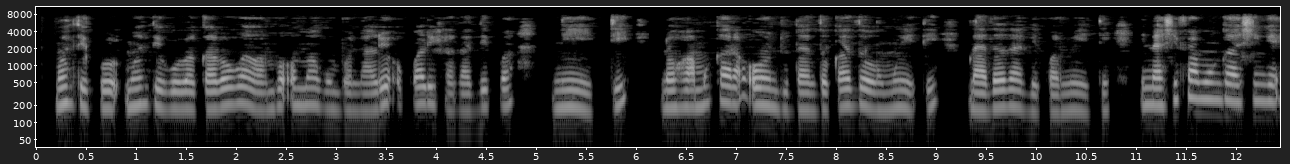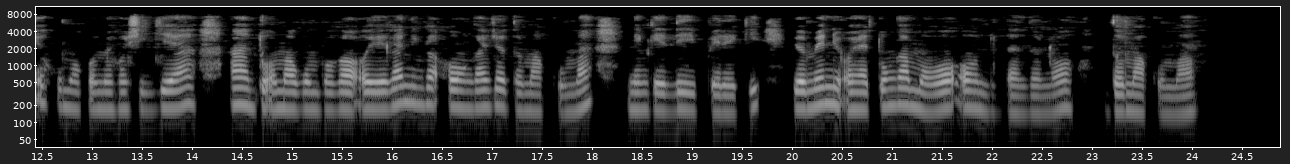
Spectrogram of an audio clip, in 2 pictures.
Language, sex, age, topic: Oshiwambo, female, 25-35, agriculture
